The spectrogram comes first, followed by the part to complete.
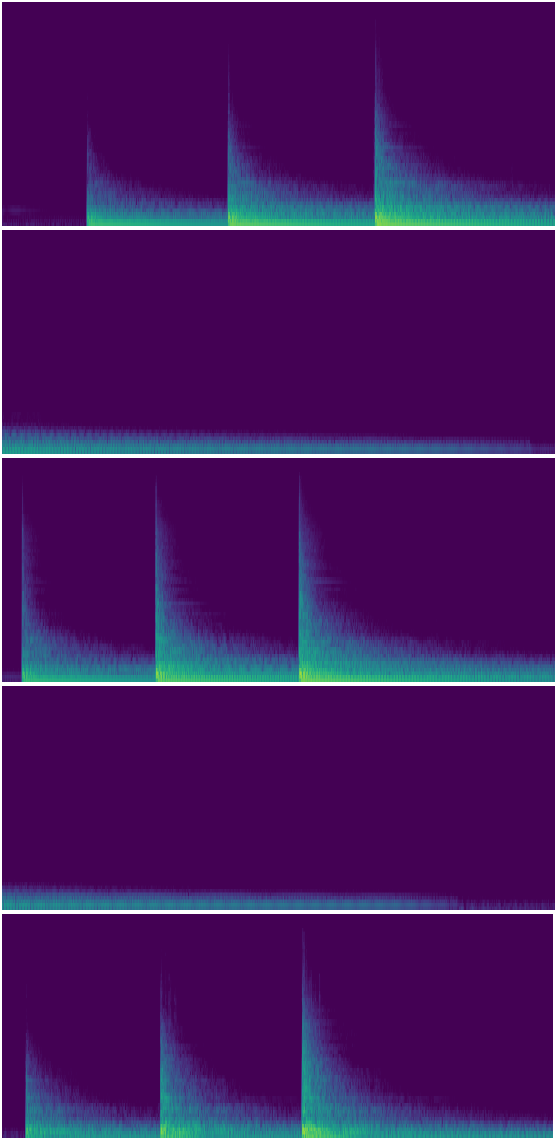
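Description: Floor tom with a one-ply coated Remo Ambassador batter head struck with a felt mallet: three sets of three single strokes, each stroke louder than the last, every one ringing on with a long, low sustain. The first two sets are played with the head tuned high and the last set with it tuned low.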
